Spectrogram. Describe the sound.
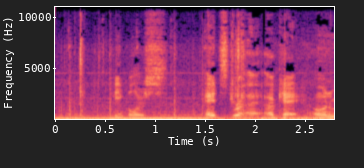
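A steady low road rumble fills the inside of a moving car, constant throughout, with a person talking over the engine drone.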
